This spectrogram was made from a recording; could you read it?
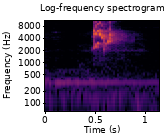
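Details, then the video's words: Lovebird lure call, used to prompt other lovebirds to sing: a single sharp, high chirp lasting about a third of a second, with a faint steady low hum underneath. "Pancingan love bird paling ampuh 100%"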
